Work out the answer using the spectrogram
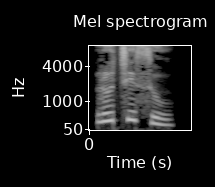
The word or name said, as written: ರಚ್ಚಿಸು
